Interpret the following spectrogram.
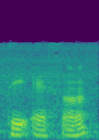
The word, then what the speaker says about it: TF1: And finally, in this group here, the last one, you do have France's most popular TV channel, TF1, so pronounced in French TF1, a generic channel, and that's the most watched channel in France, TF1.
